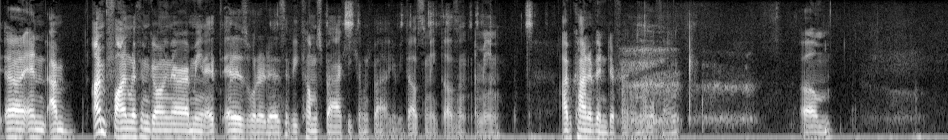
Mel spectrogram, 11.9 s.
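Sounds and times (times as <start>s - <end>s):
speech: 0.0s - 8.7s, 10.0s - 10.5s
person yawning: 7.8s - 9.5s.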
